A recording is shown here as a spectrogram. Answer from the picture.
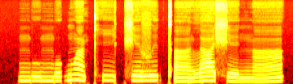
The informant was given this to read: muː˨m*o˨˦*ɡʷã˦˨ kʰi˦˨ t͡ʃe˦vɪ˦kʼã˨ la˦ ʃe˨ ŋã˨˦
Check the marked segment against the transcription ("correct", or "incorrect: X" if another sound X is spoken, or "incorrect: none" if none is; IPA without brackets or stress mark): correct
